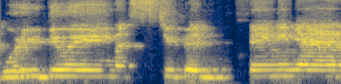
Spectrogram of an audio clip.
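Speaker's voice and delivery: lightly voiced scoffing husband, slowing on the jab. Husband scoffing at her phone posts, in a lightly voiced dismissive tone. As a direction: imitate a dismissive husband, a bit slow.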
